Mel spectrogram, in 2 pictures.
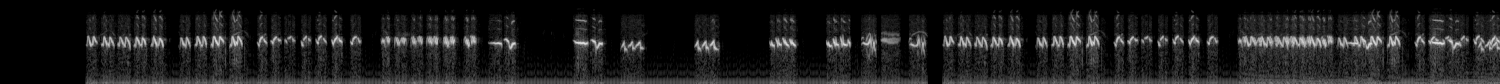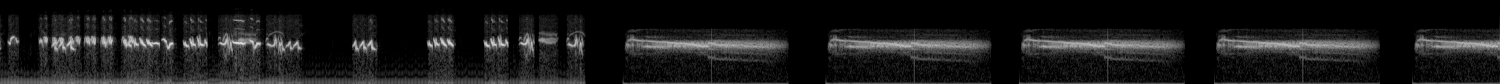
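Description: A recorded bird sings in rapid, broken runs of chirps and warbles for about twenty seconds. Then a different bird takes over, giving a screeching call that falls in pitch, repeated about every two seconds.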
